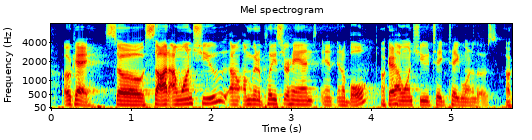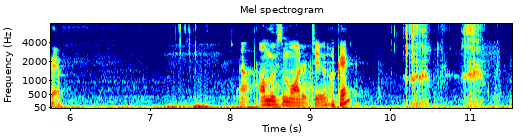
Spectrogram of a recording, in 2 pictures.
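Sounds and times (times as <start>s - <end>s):
speech: 0.2s - 6.0s, 8.1s - 9.6s
crunching Takis chips: 7.3s - 7.7s, 10.0s - 11.5s.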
